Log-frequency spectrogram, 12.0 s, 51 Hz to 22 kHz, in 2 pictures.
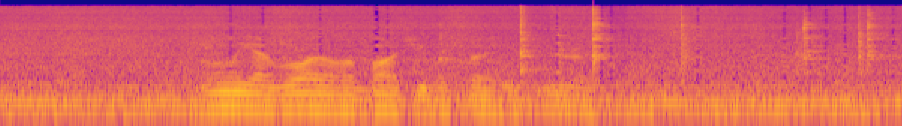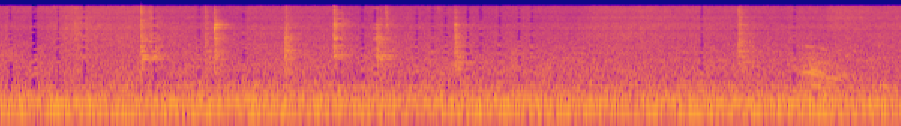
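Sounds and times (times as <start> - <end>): food sizzling: 0.0 - 12.0
steady low hum: 0.0 - 12.0
metal spatulas scraping on griddle: 3.4 - 9.2.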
